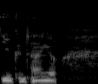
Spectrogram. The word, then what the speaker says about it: Ukentango: It's a Ukentango, isn't it? Yeah, Ukentango. Yeah. I pronounced it this morning, but it is Ukentango.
